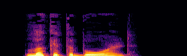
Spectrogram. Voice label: Look at the board, english; Time and Routine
